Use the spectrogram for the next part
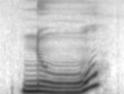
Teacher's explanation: Contoh, nu, nonu, konsonan awal kelas rendah. Sarak u, vokal panjang, suku kata hidup. Maka nadanya jadi nada bangkit atau siang catawa, bukan nada datar lagi kerana ada hor hip di depan nonu.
